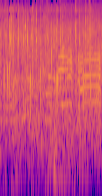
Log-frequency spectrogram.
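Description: Voices of a crowd of spectators and performers talking and calling, some high-pitched, with no music.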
